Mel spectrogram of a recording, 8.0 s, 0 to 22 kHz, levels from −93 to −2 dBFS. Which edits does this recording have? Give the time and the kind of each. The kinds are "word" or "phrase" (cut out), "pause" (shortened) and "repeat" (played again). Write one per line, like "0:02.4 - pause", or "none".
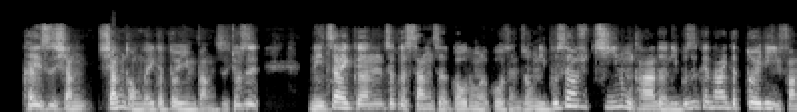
0:00.9 - pause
